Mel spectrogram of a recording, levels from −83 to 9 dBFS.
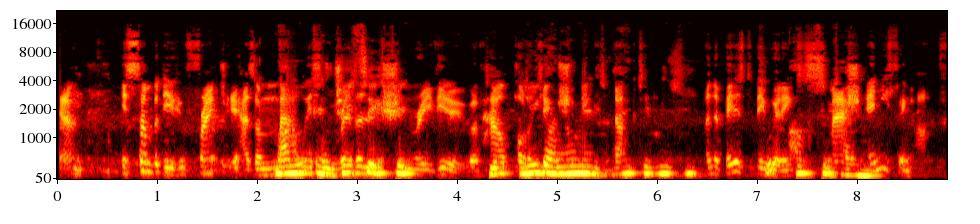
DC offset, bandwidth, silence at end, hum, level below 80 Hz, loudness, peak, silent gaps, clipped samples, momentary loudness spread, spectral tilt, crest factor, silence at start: under 0.1%; 12.5 kHz; 0.2 s; none; -44 dBFS; -15 LUFS; 0 dBFS; none; under 0.1%; 11 LU; -6 dB/octave; 14 dB; 0.05 s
